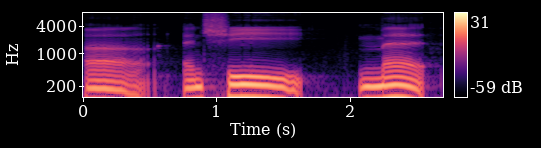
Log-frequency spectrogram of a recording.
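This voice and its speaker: A man in his thirties from Colombia, a guest telling his life story in a relaxed way, with many fillers. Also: low voice, drawn-out words, clear, resonant tone, long reverb tail, phone-quality sound. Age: 30s. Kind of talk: casual interview conversation.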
